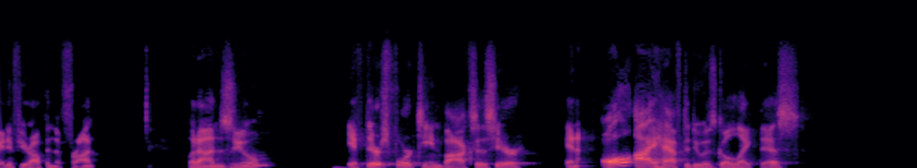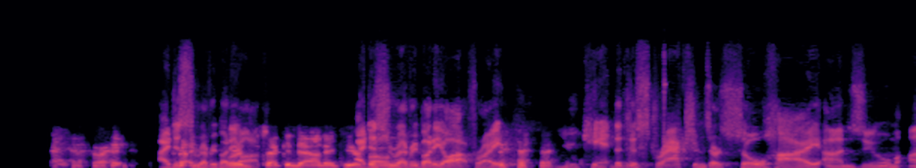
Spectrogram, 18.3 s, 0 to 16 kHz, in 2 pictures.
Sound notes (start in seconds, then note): 9.7 chuckles; 14.0 laughs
